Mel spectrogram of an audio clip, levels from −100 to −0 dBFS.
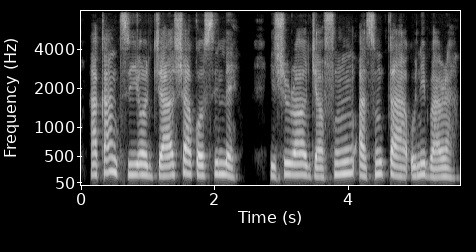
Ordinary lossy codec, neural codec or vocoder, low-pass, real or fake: none; codec, 16 kHz, 4.8 kbps, FACodec; none; fake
